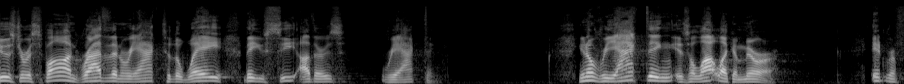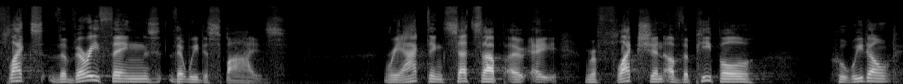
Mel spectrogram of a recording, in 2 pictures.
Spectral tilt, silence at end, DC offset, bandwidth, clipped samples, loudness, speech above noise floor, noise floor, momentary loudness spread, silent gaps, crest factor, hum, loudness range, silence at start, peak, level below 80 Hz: -5 dB/octave; 0.05 s; under 0.1%; 16 kHz; under 0.1%; -22 LUFS; 48 dB; -70 dBFS; 13 LU; none; 22 dB; none; 7 LU; 0 s; -2 dBFS; -62 dBFS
